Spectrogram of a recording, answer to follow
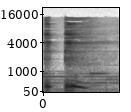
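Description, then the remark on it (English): A person clears their throat twice, fairly loud: a short rasp followed by a longer, gravelly one, with a quiet pause after. “I want to cough.”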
